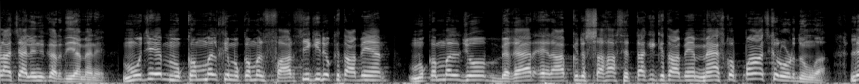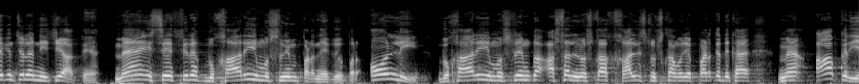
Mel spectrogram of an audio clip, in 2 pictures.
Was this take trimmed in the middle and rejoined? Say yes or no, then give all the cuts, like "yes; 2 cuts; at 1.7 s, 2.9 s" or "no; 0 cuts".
yes; 4 cuts; at 1.1 s, 3.9 s, 9.5 s, 12.8 s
